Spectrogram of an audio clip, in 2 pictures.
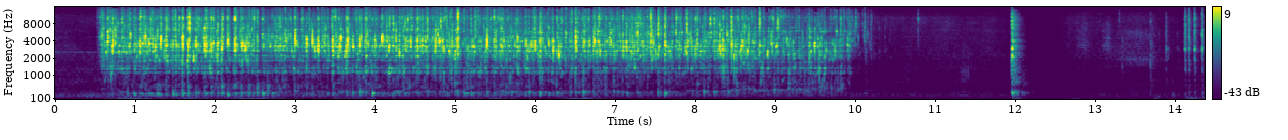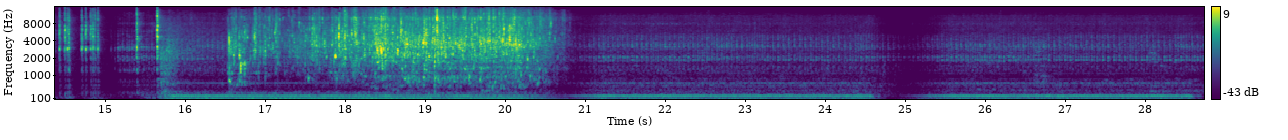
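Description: Hot water poured from a kettle into the wash tub of a twin-tub portable washing machine for about ten seconds, then clicks and the lid closing. The wash motor then starts with a steady electric hum and water sloshing, cutting out briefly twice as the agitator changes direction.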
